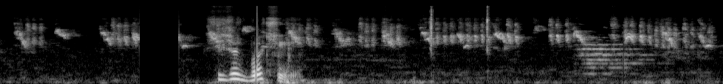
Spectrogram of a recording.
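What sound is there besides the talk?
birds chirping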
